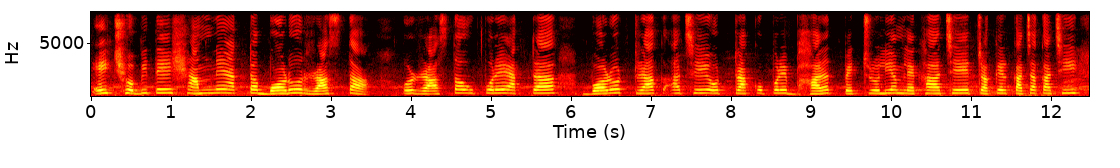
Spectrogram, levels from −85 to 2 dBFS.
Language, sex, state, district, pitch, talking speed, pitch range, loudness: Bengali, female, West Bengal, Dakshin Dinajpur, 305 Hz, 110 wpm, 290-320 Hz, -23 LUFS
